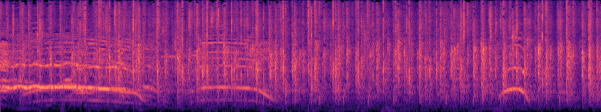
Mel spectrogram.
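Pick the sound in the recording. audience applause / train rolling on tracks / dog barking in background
audience applause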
